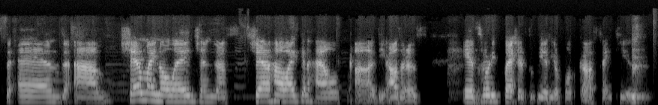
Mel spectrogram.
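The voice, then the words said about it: Czech accent in English. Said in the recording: “because people might wonder about my accent, so originally I'm from Czech Republic”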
